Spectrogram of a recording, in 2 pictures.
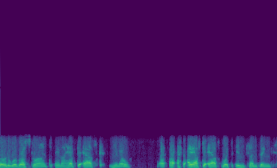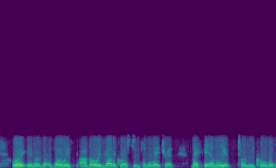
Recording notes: from the 100 Pounders Phone Meeting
